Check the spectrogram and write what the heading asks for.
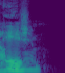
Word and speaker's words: Aja: It's pronounced like the continent? – I don't know. I mean, I could... If I talked to... literally anybody else I considered a friend, I would say, yes, just say it like Asia.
